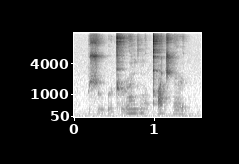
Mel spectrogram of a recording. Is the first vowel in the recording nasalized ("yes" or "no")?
no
